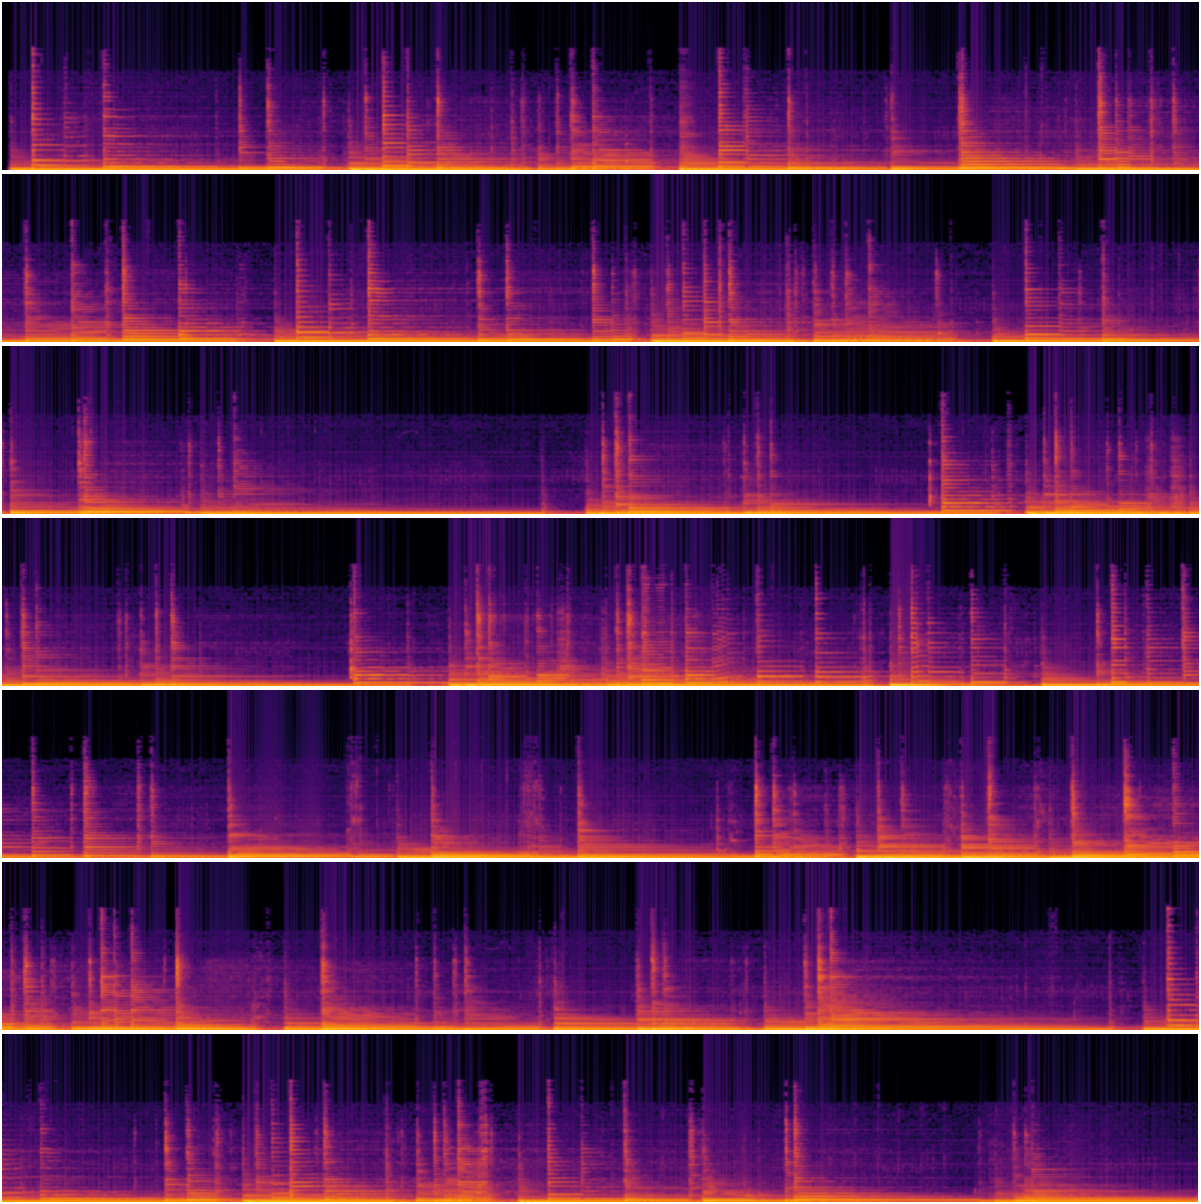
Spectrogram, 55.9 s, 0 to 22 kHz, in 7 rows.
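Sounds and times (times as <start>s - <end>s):
Spanish acoustic music: 0.0s - 55.8s.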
